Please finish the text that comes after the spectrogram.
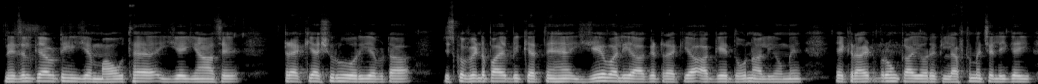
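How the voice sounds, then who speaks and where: A man's voice: medium pitch, flat delivery, moderate pace, mellow, highs cut off. A man giving a patient classroom lecture on anatomy, talking students through diagrams, often calling them "beta", with frequent fillers and self-corrections. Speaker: nursing and health teacher.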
